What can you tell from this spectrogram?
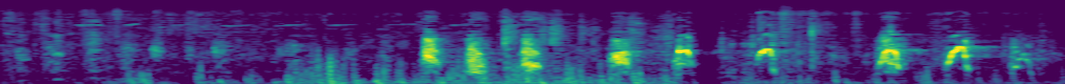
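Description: Dogs barking and yelping in short calls, a dozen or so in quick succession through the second half, excited at being let into a new area. Under the first of them runs the crunch of paws running on gravel.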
